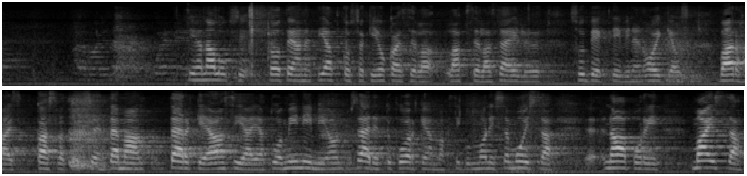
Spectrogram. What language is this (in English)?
Finnish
